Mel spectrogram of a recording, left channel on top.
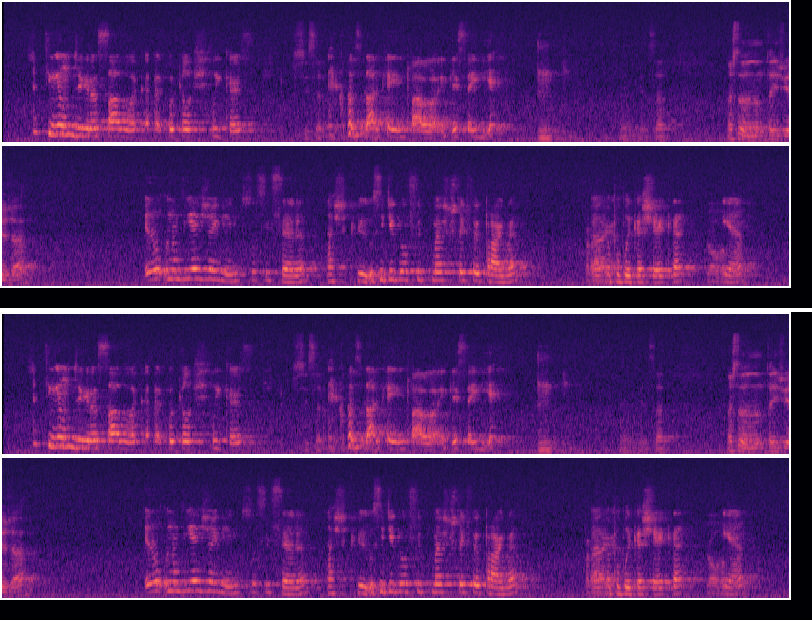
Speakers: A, on the left (about 55°); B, on the right (about 55°).
A: tinha um desgraçado a- a- com aqueles flickers
B: Sinceramente,
A: a
B: não
A: contar
B: faço ideia.
A: quem entrava e quem saía.
B: <clears throat> Ah, engraçado. Mas tu não tens viajado?
A: Eu não viajei muito, sou sincera. Acho que o sítio que eu fui que mais gostei foi Praga,
B: Praga.
A: a República Checa.
B: Já lá
A: Yeah.
B: foi.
